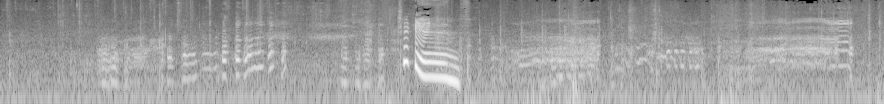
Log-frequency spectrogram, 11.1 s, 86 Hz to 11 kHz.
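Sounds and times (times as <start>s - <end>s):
hens clucking: 0.1s - 11.0s.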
